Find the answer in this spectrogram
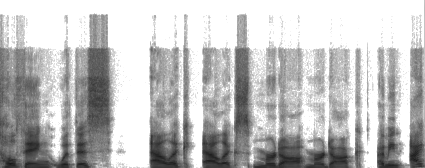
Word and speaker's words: Alex: this guy's name because it clearly is spelled a-l-e-x but I heard so many times today on the news Alec Alec Alec and if you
